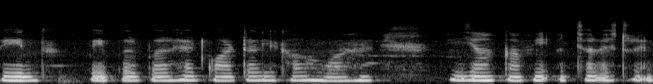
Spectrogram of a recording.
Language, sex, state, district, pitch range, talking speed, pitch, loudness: Hindi, female, Bihar, Gaya, 180-195 Hz, 90 wpm, 185 Hz, -17 LUFS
